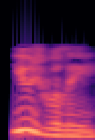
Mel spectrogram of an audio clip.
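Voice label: "usually", American English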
